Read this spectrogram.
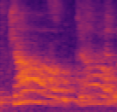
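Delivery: "Tchau, tchau" sung out high and playful, laughing; Italian-style tchau. Shown as a demonstration. Speaker jokes about how to say goodbye, playful and high. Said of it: "tem que dizer assim".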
